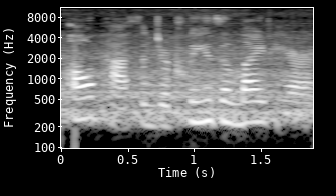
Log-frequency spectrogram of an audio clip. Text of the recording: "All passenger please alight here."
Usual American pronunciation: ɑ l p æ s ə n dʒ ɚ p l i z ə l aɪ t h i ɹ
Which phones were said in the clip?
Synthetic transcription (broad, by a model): ɑ l p æ s ə n dʒ ɚ p l i z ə l aɪ t h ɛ ɹ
